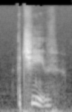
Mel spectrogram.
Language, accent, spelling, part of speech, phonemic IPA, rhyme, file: English, General American, achieve, verb, /əˈt͡ʃiv/, -iːv, En-us-achieve.ogg
- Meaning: To carry out or conclude (something, as a task) successfully; to accomplish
